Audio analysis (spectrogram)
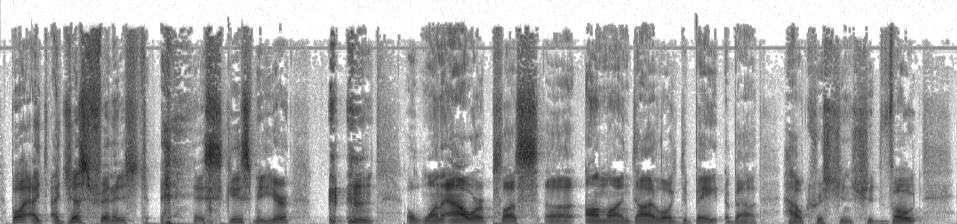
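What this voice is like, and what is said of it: Scratchy, hoarse voice. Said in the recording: “my voice is a little scratchy ... suddenly my voice sounded very hoarse”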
